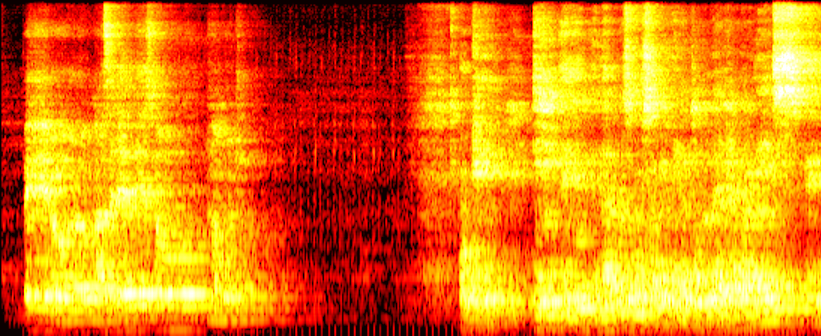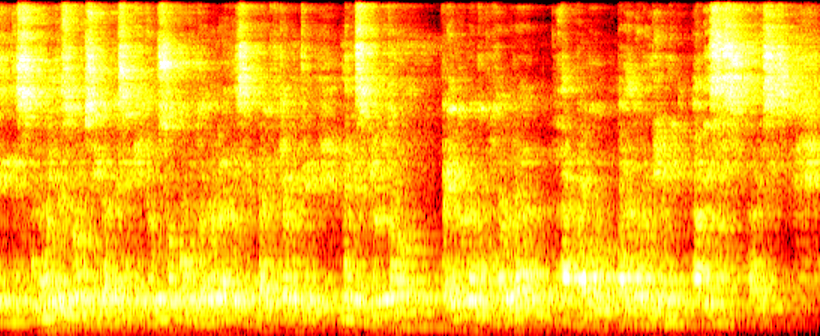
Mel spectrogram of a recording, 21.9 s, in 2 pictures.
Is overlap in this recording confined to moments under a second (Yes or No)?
Yes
